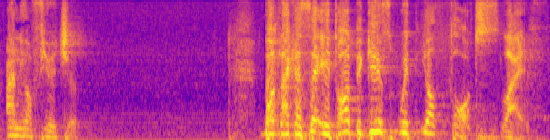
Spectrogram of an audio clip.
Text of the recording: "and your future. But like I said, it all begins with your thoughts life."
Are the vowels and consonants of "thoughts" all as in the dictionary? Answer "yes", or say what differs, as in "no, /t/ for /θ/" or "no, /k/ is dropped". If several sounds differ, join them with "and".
yes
